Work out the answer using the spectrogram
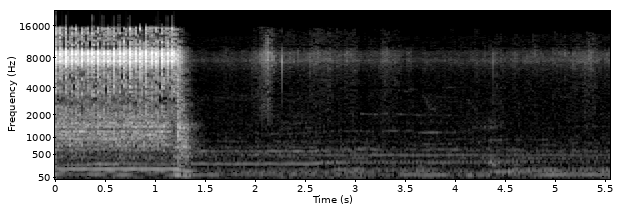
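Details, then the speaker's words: Paloma gas water heater that won't light: rapid igniter clicking about four a second, then it cuts out; the torn (leaking) water-valve diaphragm doesn't move far enough to actuate the microswitch. "membran bocor"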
